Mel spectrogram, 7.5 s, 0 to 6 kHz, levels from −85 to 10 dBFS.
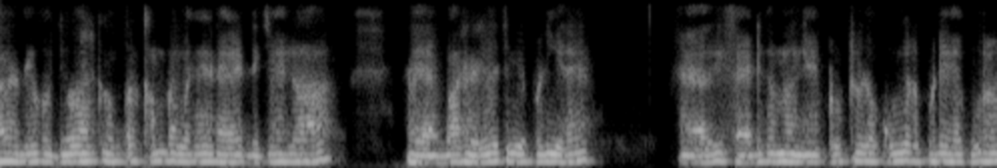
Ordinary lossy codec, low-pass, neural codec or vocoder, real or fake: none; 5.4 kHz; codec, 16 kHz, 1 kbps, FreqCodec, smaller model; fake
